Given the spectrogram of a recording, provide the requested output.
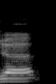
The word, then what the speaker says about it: Takei: You said you mentioned George Takei as he may be gay. That's how you remember it rhymes.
